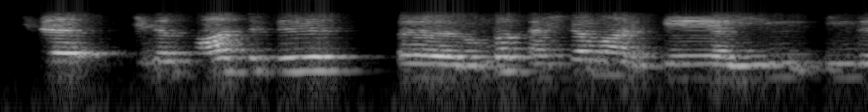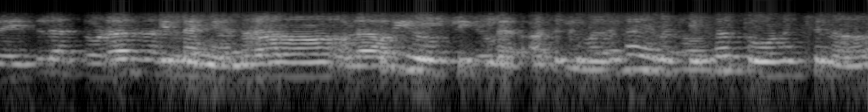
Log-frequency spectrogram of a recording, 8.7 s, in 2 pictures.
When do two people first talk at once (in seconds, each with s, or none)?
5.1 s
